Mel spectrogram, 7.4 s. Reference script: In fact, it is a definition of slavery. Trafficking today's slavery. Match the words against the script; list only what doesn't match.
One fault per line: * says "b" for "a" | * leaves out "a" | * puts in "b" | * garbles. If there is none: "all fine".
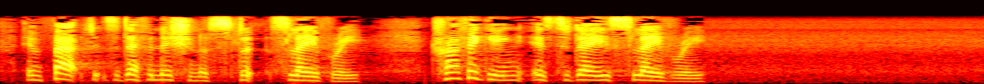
* puts in "is"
